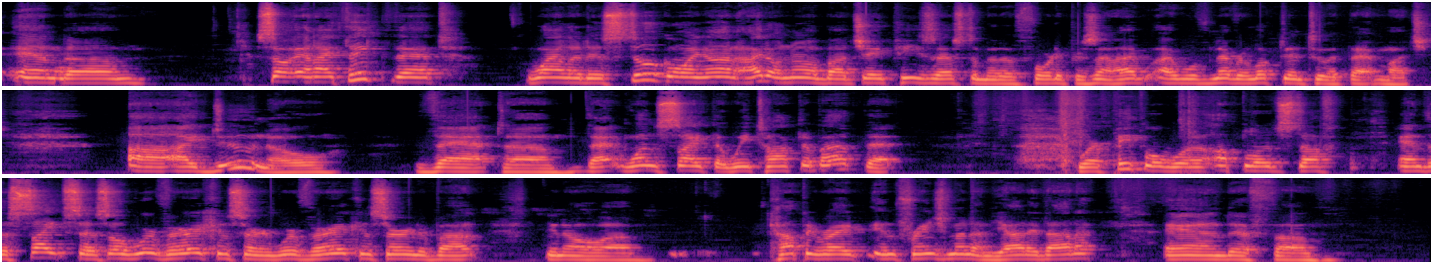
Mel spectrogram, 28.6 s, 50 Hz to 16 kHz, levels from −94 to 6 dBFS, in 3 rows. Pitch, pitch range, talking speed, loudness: 145 Hz, 130-165 Hz, 150 wpm, -21 LUFS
